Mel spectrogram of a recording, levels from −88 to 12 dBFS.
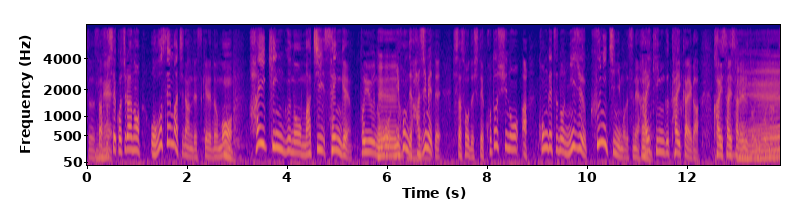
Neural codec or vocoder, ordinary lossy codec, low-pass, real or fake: none; none; 7.2 kHz; real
